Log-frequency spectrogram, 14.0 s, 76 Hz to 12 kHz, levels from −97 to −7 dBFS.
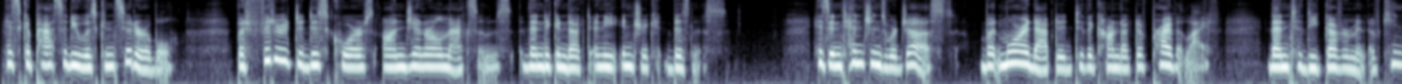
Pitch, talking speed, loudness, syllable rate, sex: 220 Hz, 155 wpm, -18 LUFS, 5.7 syllables/s, female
